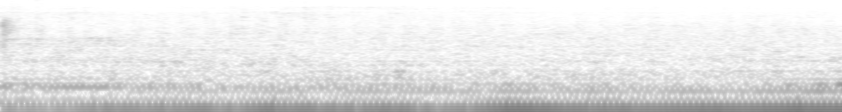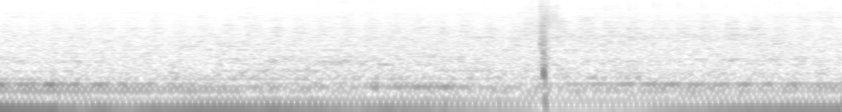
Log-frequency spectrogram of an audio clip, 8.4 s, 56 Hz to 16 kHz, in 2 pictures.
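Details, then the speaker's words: 1979 Fiat idling after a new fuel pump and relay, judged a major improvement with a nice startup. Smooth, even low idle holding steady with no misses, apart from one sharp click: normal idle. "Major improvement. That sounds so much better. The startup was so nice."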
